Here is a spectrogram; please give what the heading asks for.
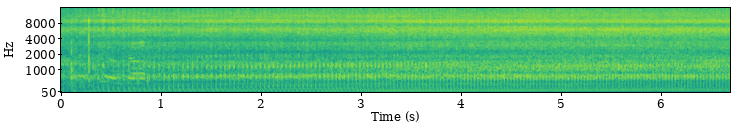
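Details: Hard-starting generator started with a nozzle jammed into the intake: steady, even drone holding speed with no surging or stumbling; running normally.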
